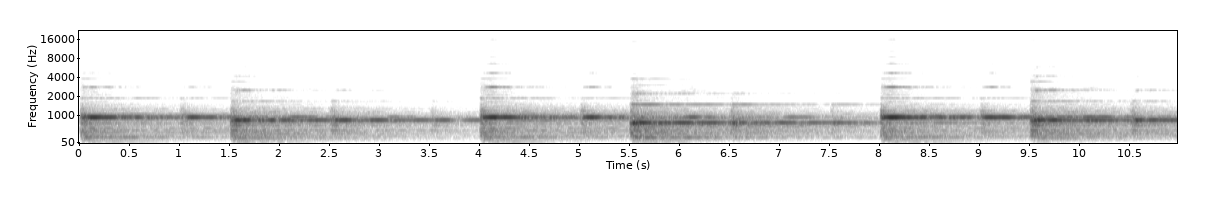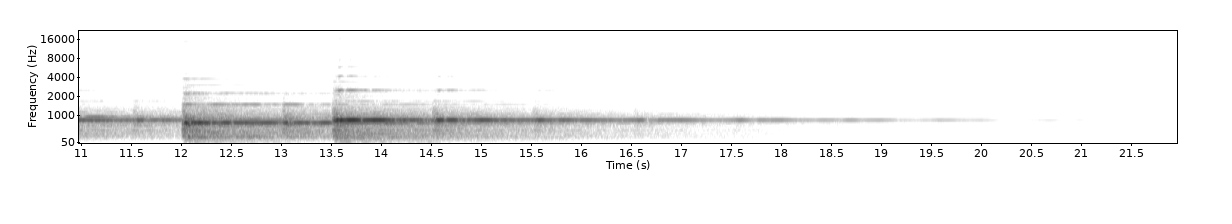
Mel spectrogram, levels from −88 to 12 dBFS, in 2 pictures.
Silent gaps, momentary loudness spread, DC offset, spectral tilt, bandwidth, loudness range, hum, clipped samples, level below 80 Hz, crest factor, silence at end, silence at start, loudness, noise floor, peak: none; 19 LU; under 0.1%; -7.5 dB/octave; 3 kHz; 9 LU; none; under 0.1%; -78 dBFS; 20 dB; 4.35 s; 0 s; -23 LUFS; -90 dBFS; -6 dBFS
